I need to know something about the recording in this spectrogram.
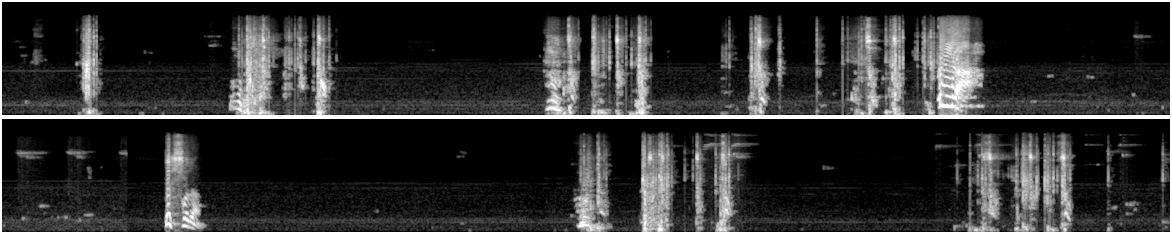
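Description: A stiff cotton uniform snaps sharply with quick punches and blocks.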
